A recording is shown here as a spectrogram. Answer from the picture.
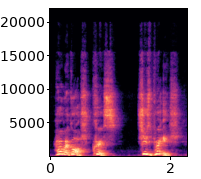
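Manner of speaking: excited, high and loud outburst; retold burst of high-pitched excitement; freaking out. Telling Chris the woman is British, freaking out. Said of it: "And I start freaking out".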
